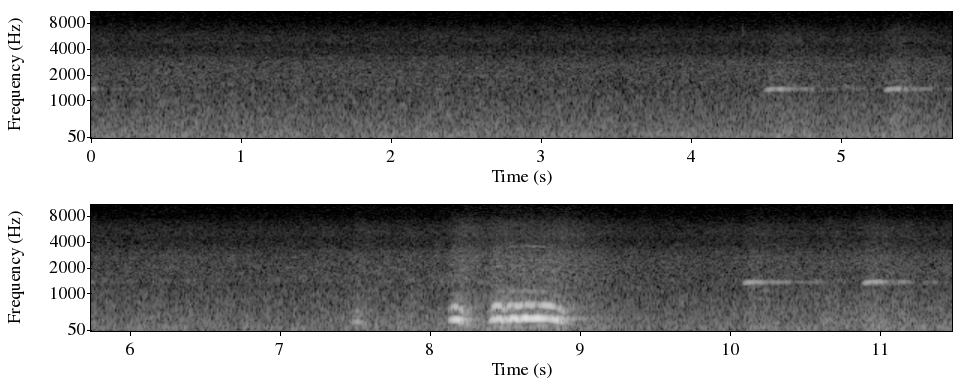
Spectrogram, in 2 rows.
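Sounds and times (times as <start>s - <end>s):
thin steady whistled tones in the background: 4.5s - 5.8s
brown wood owl Strix leptogrammica hooting: 7.5s - 9.1s.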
